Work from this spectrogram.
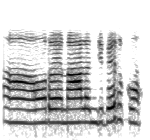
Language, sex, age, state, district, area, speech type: Tamil, female, 45-60, Tamil Nadu, Thoothukudi, rural, conversation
